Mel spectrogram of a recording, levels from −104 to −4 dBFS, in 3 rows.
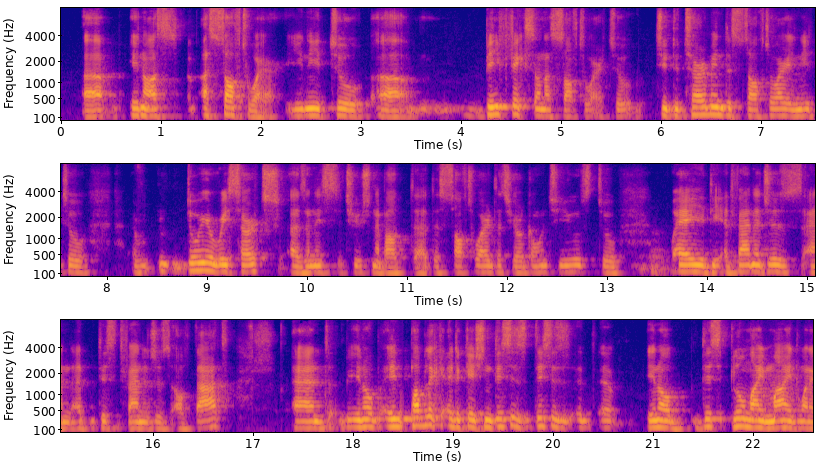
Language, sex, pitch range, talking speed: English, male, 125-155 Hz, 170 wpm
